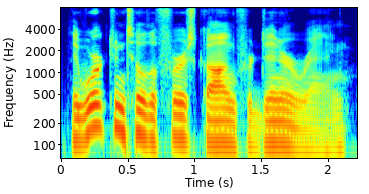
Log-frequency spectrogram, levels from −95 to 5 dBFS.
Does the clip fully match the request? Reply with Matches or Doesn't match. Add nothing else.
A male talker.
Matches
